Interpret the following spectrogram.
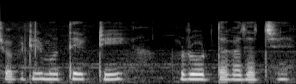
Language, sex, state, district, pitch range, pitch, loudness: Bengali, female, West Bengal, Alipurduar, 155-245 Hz, 235 Hz, -16 LUFS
